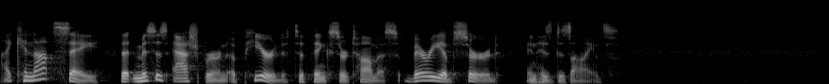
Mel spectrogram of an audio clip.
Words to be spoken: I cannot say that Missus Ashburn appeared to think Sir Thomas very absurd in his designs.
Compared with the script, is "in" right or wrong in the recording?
right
